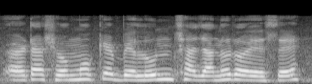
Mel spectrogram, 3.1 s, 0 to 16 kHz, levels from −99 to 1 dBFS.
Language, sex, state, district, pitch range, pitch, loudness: Bengali, male, Assam, Hailakandi, 195-220 Hz, 205 Hz, -13 LUFS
